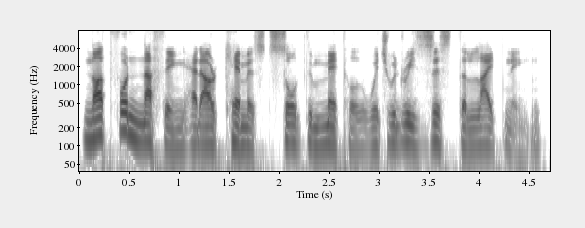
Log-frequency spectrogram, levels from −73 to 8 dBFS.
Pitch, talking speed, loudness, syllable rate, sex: 95 Hz, 180 wpm, -24 LUFS, 4.2 syllables/s, male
